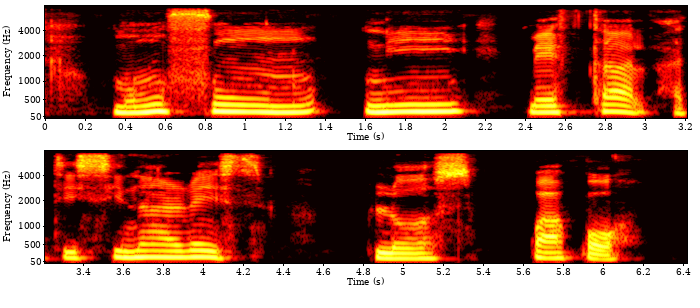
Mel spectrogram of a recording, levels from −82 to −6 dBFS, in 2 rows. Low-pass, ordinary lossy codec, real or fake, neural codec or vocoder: 7.2 kHz; none; real; none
